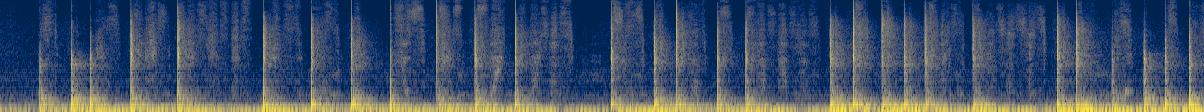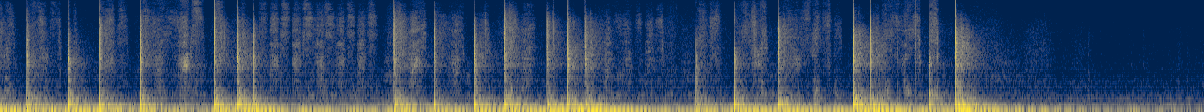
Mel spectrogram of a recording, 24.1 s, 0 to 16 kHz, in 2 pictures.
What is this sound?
Chalk - Writing - 02
Someone writing on a blackboard with a chalk - interior recording - Mono.
Recorded in 2012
